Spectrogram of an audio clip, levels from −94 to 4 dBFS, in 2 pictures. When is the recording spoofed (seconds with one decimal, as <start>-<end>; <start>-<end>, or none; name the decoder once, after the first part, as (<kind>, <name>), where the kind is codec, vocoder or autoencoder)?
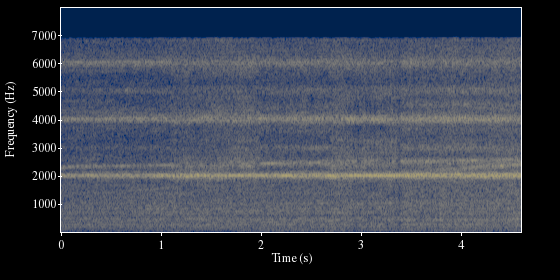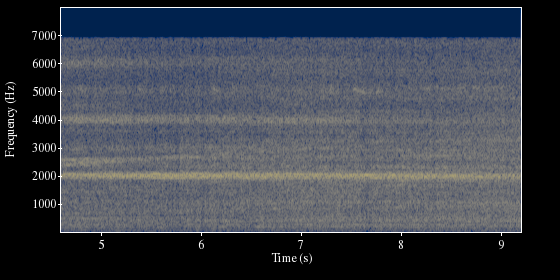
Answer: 1.1-2.0 (codec, DAC); 2.7-3.4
